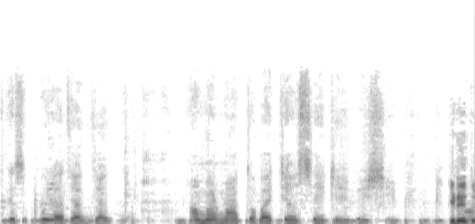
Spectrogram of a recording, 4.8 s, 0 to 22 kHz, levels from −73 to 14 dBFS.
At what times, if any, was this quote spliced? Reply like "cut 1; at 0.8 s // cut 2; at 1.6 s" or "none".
none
